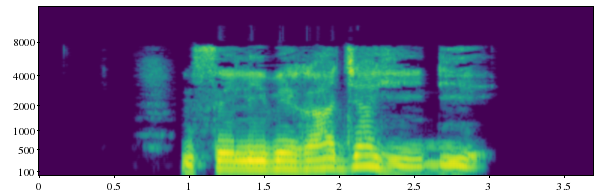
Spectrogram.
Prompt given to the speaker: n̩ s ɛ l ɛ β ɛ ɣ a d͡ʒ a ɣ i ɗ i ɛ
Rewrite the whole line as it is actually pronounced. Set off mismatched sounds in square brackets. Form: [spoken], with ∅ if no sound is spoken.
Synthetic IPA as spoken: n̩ s ɛ l [i] β ɛ ɣ a d͡ʒ a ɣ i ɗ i ɛ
